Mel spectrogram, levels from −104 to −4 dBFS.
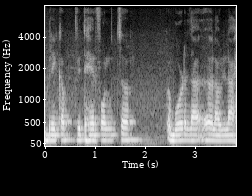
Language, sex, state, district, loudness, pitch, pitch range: Marathi, male, Maharashtra, Nagpur, -14 LUFS, 125 Hz, 120-130 Hz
